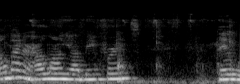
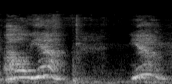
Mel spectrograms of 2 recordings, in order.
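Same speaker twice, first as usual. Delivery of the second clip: high, slick taunting adult voice; taunting mom; 6 semitones higher, 4 dB quieter than usual. Retold or imitated. Girl's mom taunting the narrator, high slick tone. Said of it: "she like".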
